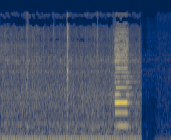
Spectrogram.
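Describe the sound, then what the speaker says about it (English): A truck horn honks once briefly over a steady low engine idle, followed by near silence. "The last is just the horn."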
